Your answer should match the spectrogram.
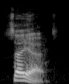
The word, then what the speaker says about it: SEAT: S-E-A-T, but it is pronounced Seat.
